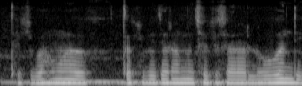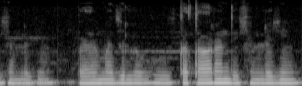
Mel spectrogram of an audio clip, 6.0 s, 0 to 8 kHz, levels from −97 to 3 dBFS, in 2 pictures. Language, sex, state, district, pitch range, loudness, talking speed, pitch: Garhwali, male, Uttarakhand, Uttarkashi, 125-130 Hz, -31 LUFS, 130 wpm, 125 Hz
